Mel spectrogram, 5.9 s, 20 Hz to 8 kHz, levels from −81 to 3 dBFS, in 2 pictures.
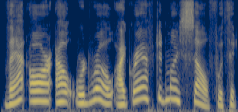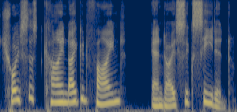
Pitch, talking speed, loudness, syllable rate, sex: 200 Hz, 170 wpm, -20 LUFS, 4.5 syllables/s, male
